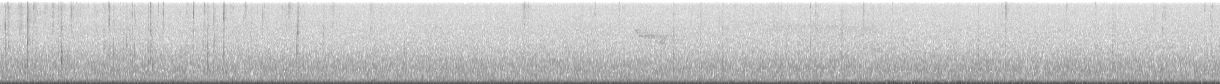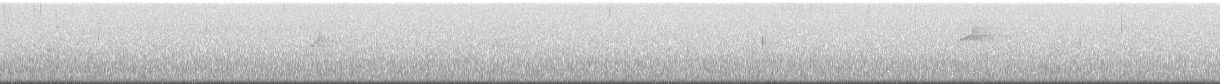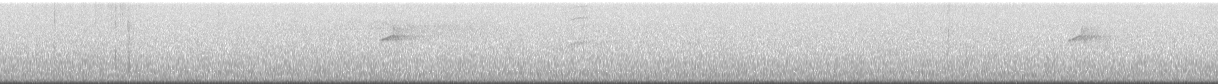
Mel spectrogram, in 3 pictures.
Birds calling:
Great Crested Flycatcher (Myiarchus crinitus)
unidentified bird

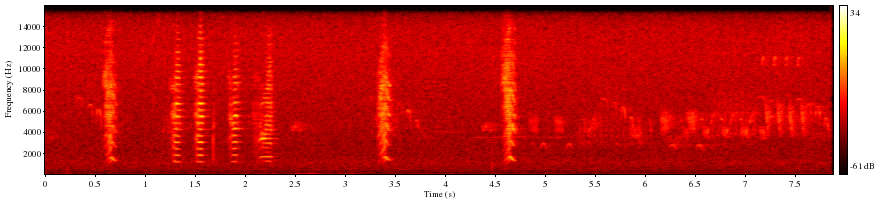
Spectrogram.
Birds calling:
Steller's Jay (Cyanocitta stelleri)
Dusky Flycatcher (Empidonax oberholseri)
Mountain Chickadee (Poecile gambeli)
Fox Sparrow (Passerella iliaca)

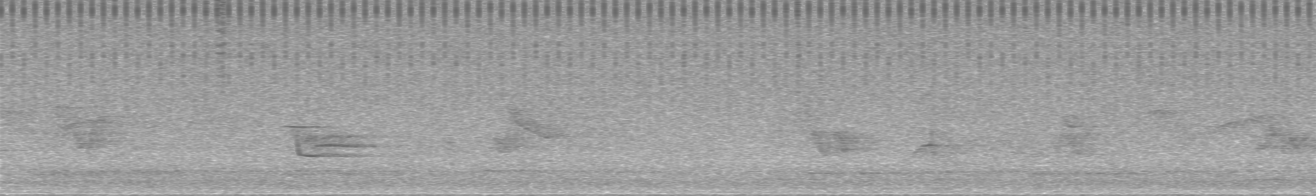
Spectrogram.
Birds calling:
Red-eyed Vireo (Vireo olivaceus)
Wood Thrush (Hylocichla mustelina)
Great Crested Flycatcher (Myiarchus crinitus)

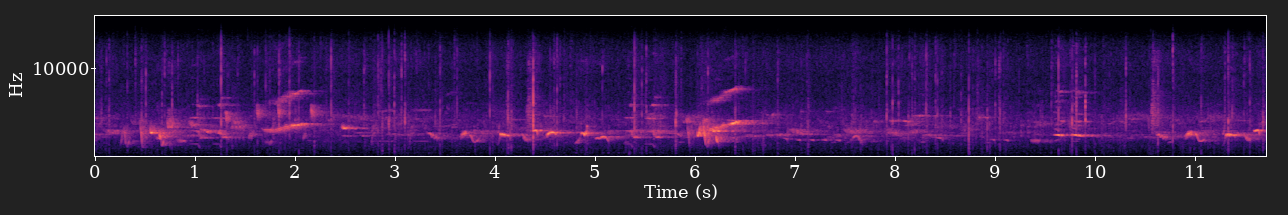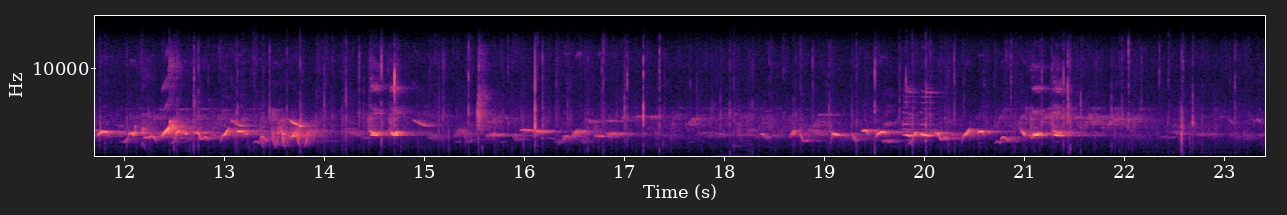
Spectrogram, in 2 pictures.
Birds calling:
Omao (Myadestes obscurus)
Apapane (Himatione sanguinea)
Hawaii Amakihi (Chlorodrepanis virens)
Red-billed Leiothrix (Leiothrix lutea)
Iiwi (Drepanis coccinea)

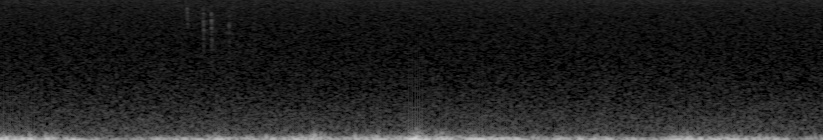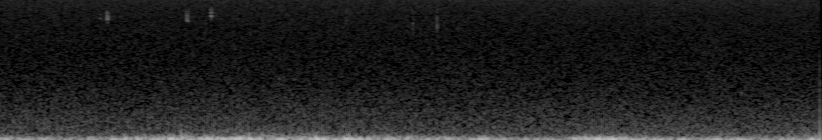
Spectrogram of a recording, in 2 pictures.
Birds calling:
Dark-eyed Junco (Junco hyemalis)

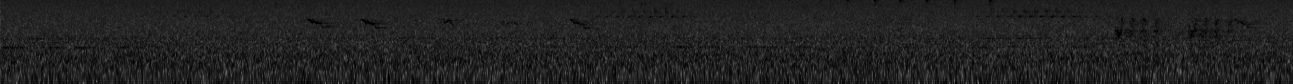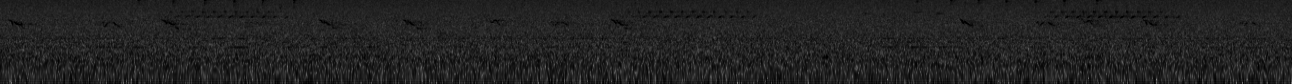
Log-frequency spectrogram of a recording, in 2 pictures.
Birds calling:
Steller's Jay (Cyanocitta stelleri)
American Robin (Turdus migratorius)
Dark-eyed Junco (Junco hyemalis)

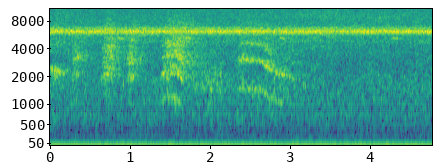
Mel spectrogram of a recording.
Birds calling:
White-fronted Parrot (Amazona albifrons)

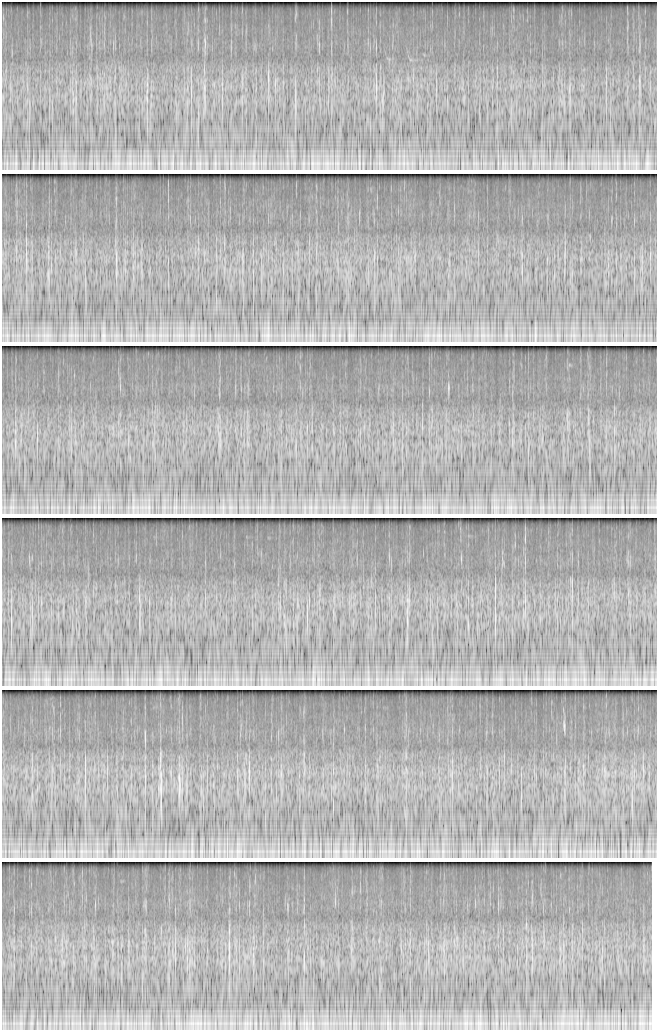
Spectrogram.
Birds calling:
Baltimore Oriole (Icterus galbula)

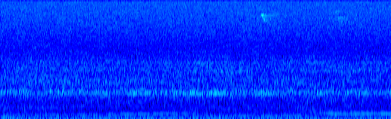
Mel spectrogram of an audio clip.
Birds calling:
Eastern Kingbird (Tyrannus tyrannus)

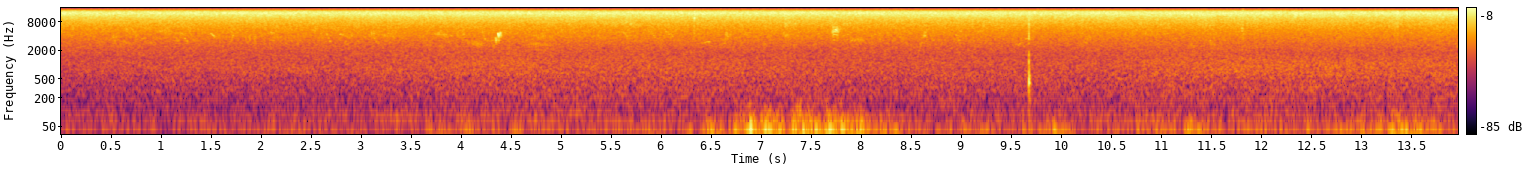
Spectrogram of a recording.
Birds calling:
Eurasian Skylark (Alauda arvensis)
Hawaii Amakihi (Chlorodrepanis virens)

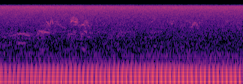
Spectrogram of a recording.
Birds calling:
Erckel's Francolin (Pternistis erckelii)

